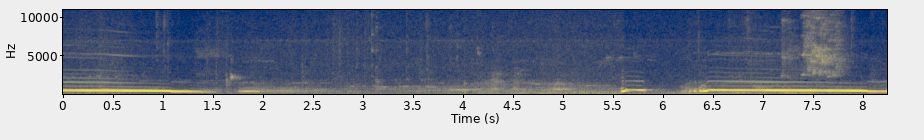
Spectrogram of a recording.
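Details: Pelung chicken crowing with a long, level, ringing note that drops off at the end. Quiet low murmuring fills the gap before another sustained crow starts with a rough attack and holds steady.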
